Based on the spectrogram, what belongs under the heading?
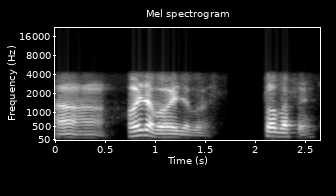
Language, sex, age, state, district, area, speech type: Assamese, male, 30-45, Assam, Sonitpur, rural, conversation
